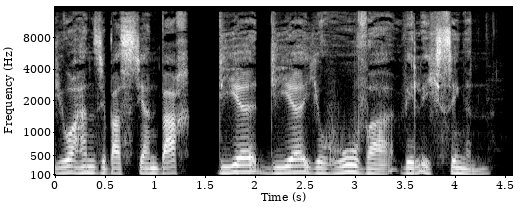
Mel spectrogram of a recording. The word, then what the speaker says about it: Jehova: Als Zeugen Jehovas bevorzugen wir jetzt die Aussprache Jehova.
